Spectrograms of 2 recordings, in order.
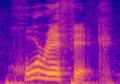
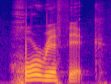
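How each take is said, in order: First: "Horrific" drawn out slowly and higher; slow emphatic repeat. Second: "horrific" said louder, falling at the end; loud announcement. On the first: Teacher repeating the new word for learners, slow and higher. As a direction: stretch out "Horrific" to let it sink in. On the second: Teacher presenting the second word for very bad, loud announcement. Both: Shown as a demonstration.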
